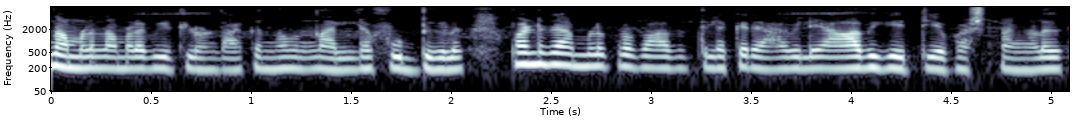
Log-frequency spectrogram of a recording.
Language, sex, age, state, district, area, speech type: Malayalam, female, 45-60, Kerala, Alappuzha, rural, spontaneous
